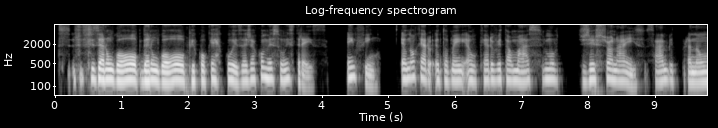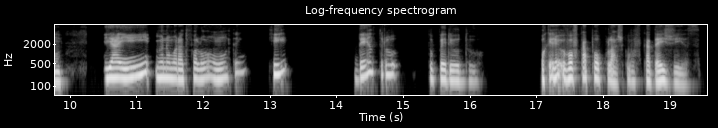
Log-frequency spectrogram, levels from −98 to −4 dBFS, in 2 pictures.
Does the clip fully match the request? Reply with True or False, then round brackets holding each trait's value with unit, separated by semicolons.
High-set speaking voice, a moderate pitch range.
False (160 Hz; 3.4 semitones)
